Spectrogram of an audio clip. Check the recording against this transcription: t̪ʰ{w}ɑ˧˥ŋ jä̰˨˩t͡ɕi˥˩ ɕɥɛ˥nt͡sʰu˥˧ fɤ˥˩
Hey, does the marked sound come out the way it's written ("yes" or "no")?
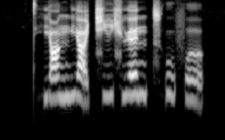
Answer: no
